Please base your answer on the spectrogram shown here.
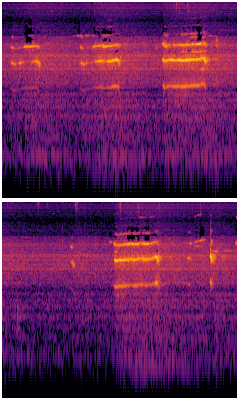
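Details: At a nest in Big Bear, a female bald eagle covers a delivered fish with her wings and calls at the male to leave so she can feed her chick; loud, high, ringing squeals in drawn-out bursts separated by pauses.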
